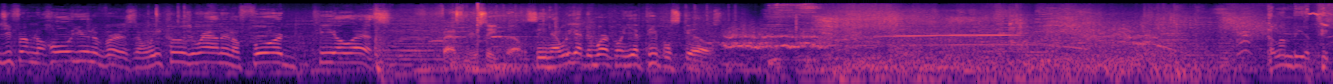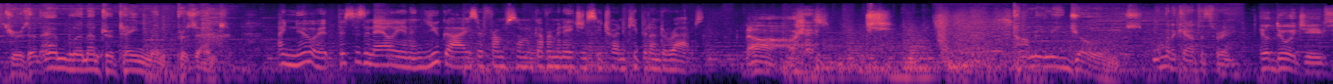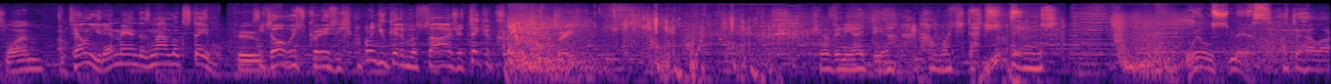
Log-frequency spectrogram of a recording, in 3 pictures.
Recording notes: LIVE at Blerd City Con 2019 at St. Francis College in Brooklyn, NYC.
